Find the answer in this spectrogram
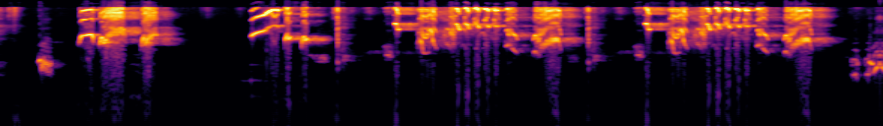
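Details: White-rumped shama of the Medan type singing in the morning: bursts of harsh, buzzy high notes alternate with short whistled phrases and brief pauses, loud and close throughout.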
